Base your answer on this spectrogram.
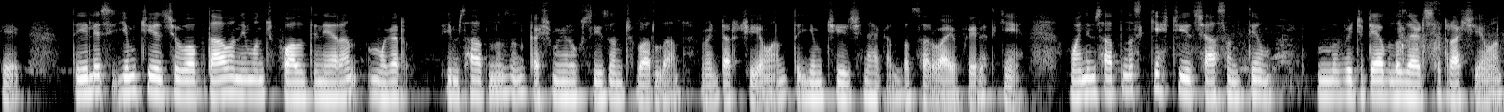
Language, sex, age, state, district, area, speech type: Kashmiri, male, 30-45, Jammu and Kashmir, Anantnag, rural, spontaneous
